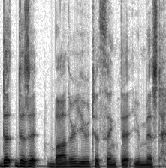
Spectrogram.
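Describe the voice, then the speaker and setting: In a dark, mellow tone, a man talks at a moderate pace with a fairly low pitch. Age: 60s. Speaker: podcast host interviewing a young relative. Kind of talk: casual chat.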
